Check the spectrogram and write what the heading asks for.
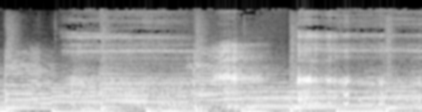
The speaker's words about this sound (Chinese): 树底矮人爬着爬着，听见了响亮的打呼声。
